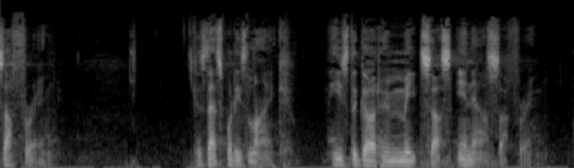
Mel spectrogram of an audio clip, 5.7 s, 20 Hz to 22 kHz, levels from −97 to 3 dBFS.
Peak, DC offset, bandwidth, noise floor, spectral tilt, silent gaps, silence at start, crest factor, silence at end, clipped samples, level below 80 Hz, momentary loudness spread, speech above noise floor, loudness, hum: -16 dBFS; under 0.1%; 15.5 kHz; -65 dBFS; -2.5 dB/octave; none; 0 s; 24 dB; 0.05 s; under 0.1%; -66 dBFS; 22 LU; 27 dB; -35 LUFS; none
